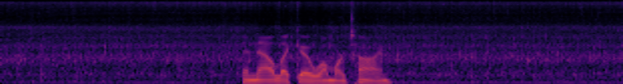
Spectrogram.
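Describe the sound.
A steady, continuous rush of stream water running over rocks fills the whole recording at an even level, with a calm voice speaking briefly over it partway through.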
